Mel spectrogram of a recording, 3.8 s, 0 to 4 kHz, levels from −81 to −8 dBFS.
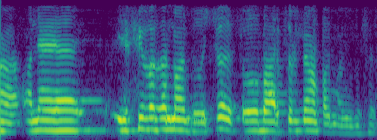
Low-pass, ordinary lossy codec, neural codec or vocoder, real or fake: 3.6 kHz; none; codec, 16 kHz, 2 kbps, X-Codec, HuBERT features, trained on general audio; fake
